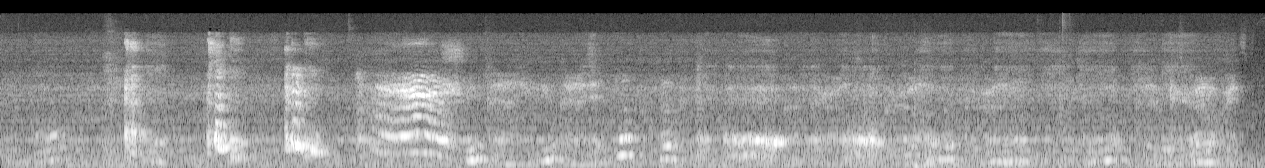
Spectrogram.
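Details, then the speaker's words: Infant with intermittent, harsh, low-pitched, not very musical inspiratory stridor between fussy cries; the most common presentation, attributed to laryngomalacia. "who thinks it's more inspiratory yeah that's more in spirt ory and it's also not very musical and it is intermittent which is really the most common patient that you will see"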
